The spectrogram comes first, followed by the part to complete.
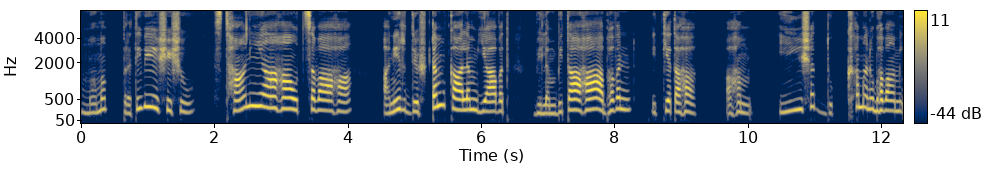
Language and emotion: Sanskrit, sad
